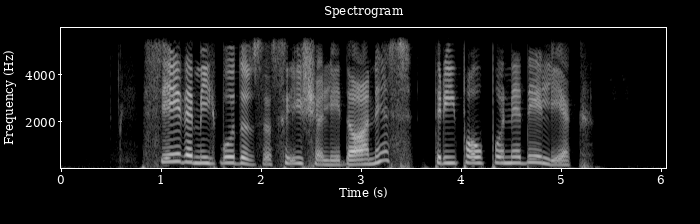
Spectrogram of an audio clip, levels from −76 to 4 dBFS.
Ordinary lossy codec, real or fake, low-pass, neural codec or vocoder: none; real; 5.4 kHz; none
